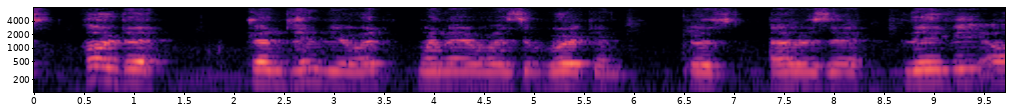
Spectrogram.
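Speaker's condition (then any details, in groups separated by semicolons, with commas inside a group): ALS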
